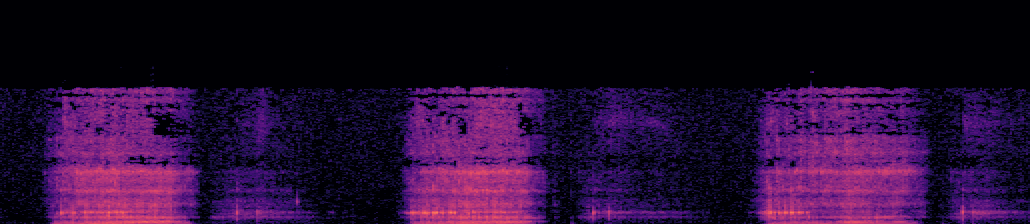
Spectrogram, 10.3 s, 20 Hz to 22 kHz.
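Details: Parents snoring at night: loud, rattling snores on each in-breath, about 17 a minute, with quiet breathing between them.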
